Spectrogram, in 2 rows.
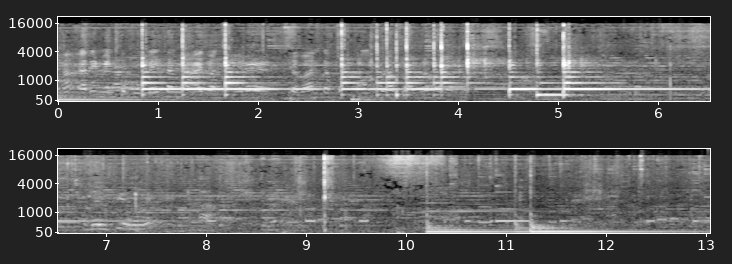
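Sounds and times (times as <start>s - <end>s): tabla strokes ringing: 0.0s - 6.3s, 10.2s - 12.3s.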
